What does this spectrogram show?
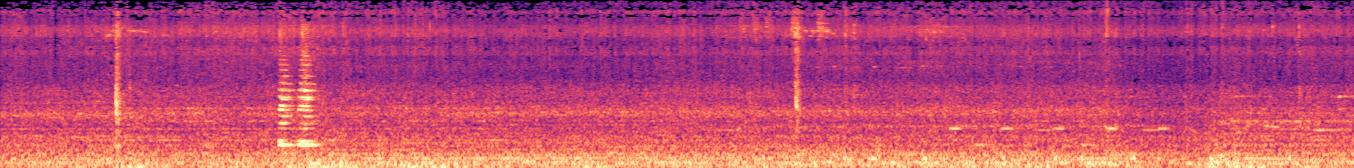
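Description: Steady low road-and-engine rumble of a moving coach, with one short vehicle-horn toot about three seconds in.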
